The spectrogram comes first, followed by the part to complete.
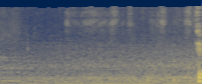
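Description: Marker pen writing on a whiteboard: faint, short scratching strokes.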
